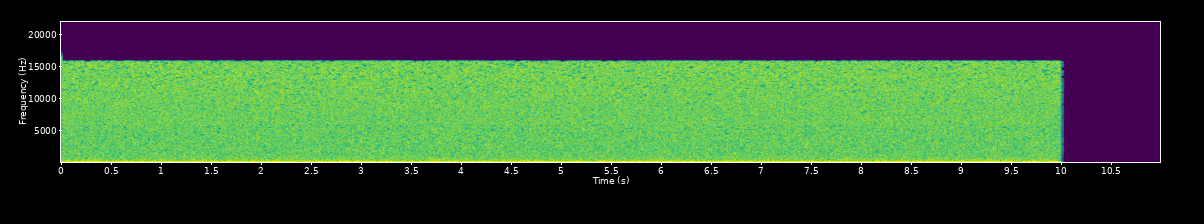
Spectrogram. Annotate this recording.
The sound of wind howling.
nature, wind, howling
